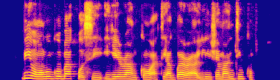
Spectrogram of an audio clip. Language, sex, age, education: Yoruba, female, 15-29, tertiary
